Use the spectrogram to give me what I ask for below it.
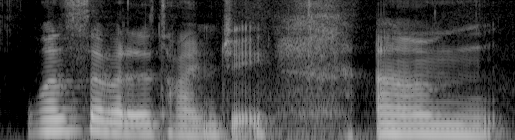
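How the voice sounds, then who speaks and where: A woman's voice: low voice, takes it slowly, warm tone, clean tone. A woman in her twenties hosting a podcast, telling a personal story in a candid, hesitant way, often trailing off and restarting. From Nigerian family. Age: 20s. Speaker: podcast host. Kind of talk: personal storytelling, casual confessional.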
